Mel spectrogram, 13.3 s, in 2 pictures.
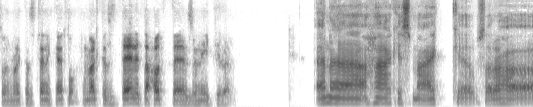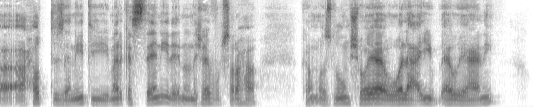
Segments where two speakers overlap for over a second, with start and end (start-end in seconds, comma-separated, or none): none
